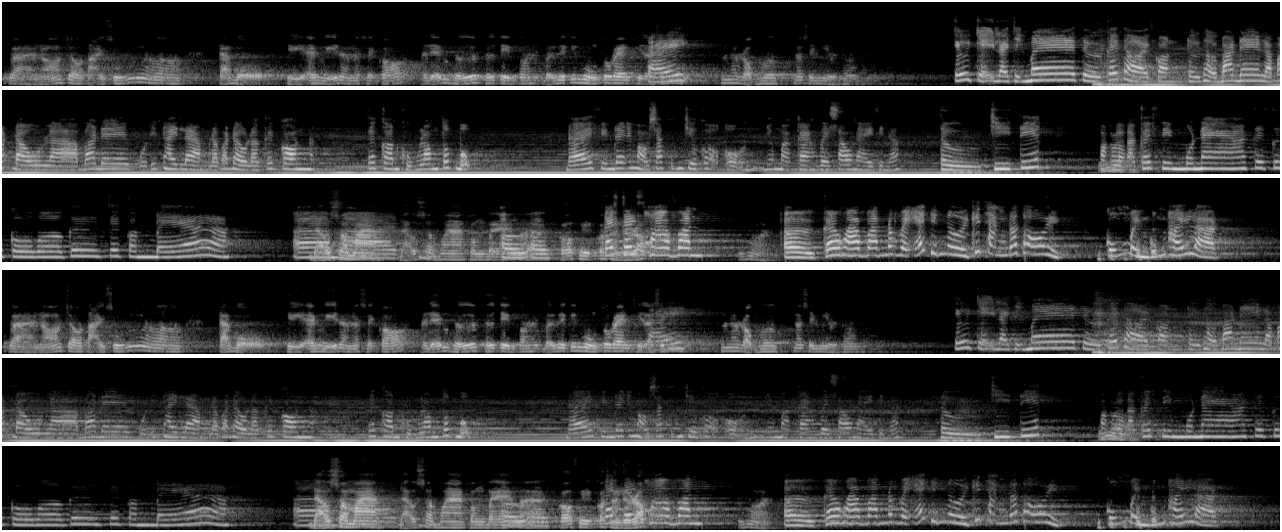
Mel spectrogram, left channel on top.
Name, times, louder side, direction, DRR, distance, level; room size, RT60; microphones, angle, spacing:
voice 1, 0.0-1.8 2.2-6.8 7.2-8.6 23.7-24.1 28.6-32.0 32.9-33.3, right 2 dB, 25° right, 9 dB, 0.7 m, -24 dB
voice 2, 6.5-6.9 9.5-15.9 16.4-17.5 18.4-21.8 22.2-23.2 23.8-27.9 28.5-29.9 30.5-31.1 31.6-32.6 33.4-36.1 36.6-37.8, left 5 dB, 55° left, 12 dB, 0.5 m, -22 dB
Musical instrument, 10.9-22.6, left 1 dB, 75° right, 6.0 m, -28 dB
27.5 x 20.0 x 8.1 m, 2.5 s
head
